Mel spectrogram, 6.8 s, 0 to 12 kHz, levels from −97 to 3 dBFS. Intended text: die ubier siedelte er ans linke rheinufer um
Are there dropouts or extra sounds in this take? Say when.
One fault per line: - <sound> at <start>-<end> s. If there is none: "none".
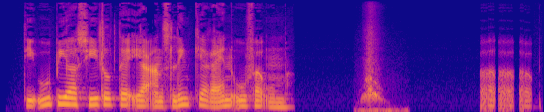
- whoosh at 4.4-5.1 s
- laugh at 6.0-6.7 s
